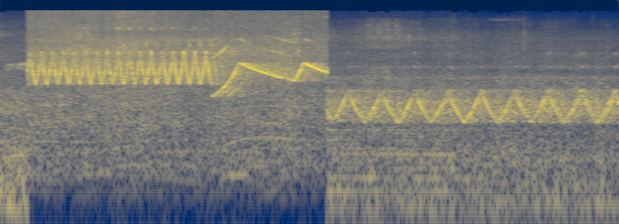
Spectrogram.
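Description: Electronic emergency-vehicle siren. It starts as a fast, high yelp, breaks into a couple of rising wails, and about three seconds in switches abruptly to a slower, lower warble of about two or three sweeps a second.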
